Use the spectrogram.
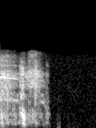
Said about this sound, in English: I'm sniffing and coughing, but sorry about that, man. Sorry about that, guys.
